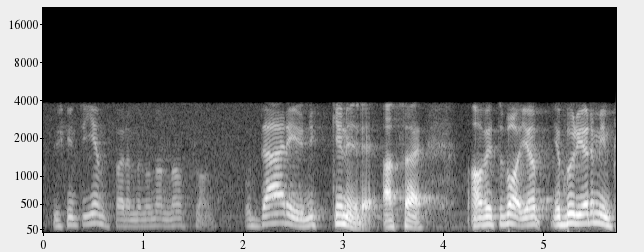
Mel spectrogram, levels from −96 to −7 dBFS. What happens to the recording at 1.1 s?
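Nothing goes wrong at 1.1 s; the speech passes through intact at that moment.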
